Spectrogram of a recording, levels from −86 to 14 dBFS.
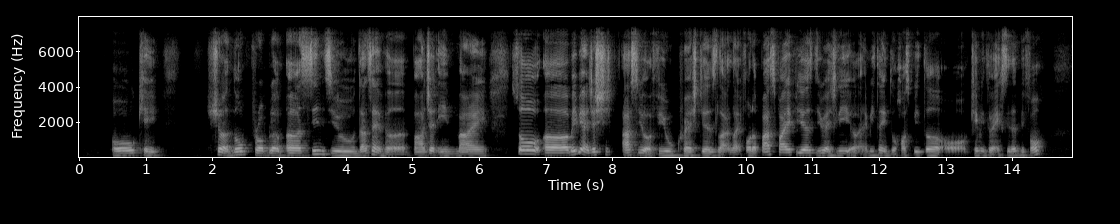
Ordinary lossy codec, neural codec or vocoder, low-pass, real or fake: none; none; 7.2 kHz; real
